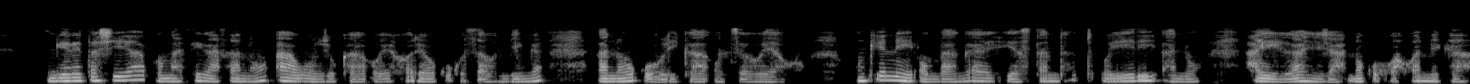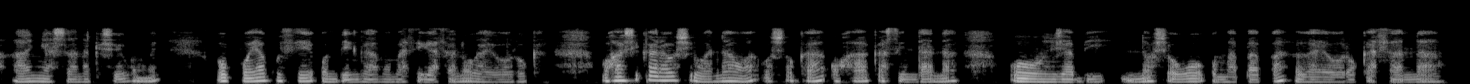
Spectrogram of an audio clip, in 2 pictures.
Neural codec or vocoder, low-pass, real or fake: none; 5.4 kHz; real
